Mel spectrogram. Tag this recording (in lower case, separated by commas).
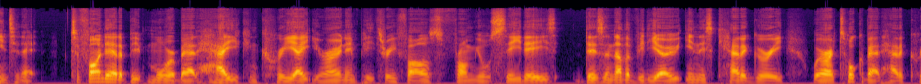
speech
